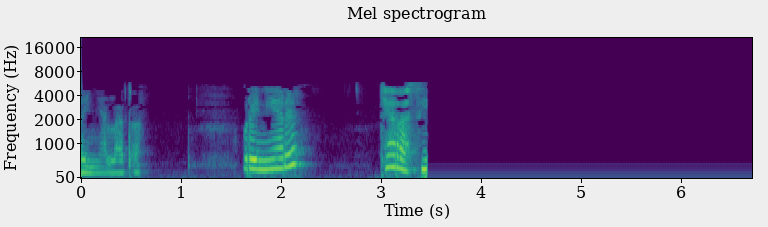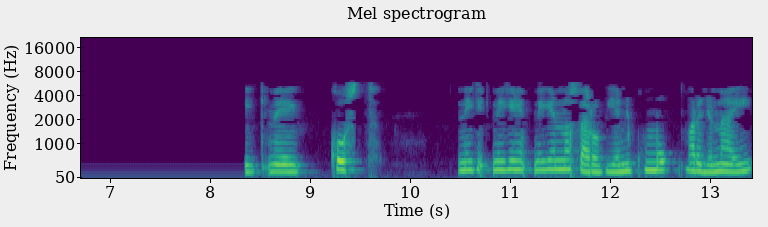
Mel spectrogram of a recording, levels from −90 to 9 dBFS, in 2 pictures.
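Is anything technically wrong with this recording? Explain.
Yes, there are two faults in this speech clip.

Throughout, the sound carries low-bitrate artefacts and has no content above 5.8 kHz, even though the file is high-bitrate. This is likely low-bitrate audio saved at a high bitrate: the dull, band-limited character fits a 24 kbit/s MP3 re-encoded to 320 kbit/s. The larger file cannot restore what the first encoding removed.

From 3.46 s to 8.35 s, about 4.9 s of speech drops out abruptly and leaves only mains hum, roughly 50 dB below the normal signal level. The likely cause is an audio dropout to a faint residue: the signal was lost while the path after the break stayed live and picked up hum from the open input.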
